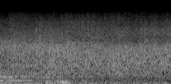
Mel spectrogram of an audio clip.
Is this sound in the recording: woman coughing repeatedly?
no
